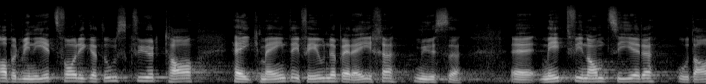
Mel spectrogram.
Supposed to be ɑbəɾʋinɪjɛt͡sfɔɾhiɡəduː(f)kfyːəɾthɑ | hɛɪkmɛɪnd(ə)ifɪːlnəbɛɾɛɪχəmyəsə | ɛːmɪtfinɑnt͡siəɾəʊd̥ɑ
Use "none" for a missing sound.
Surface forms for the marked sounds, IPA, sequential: s, ə

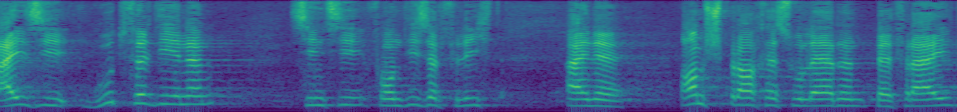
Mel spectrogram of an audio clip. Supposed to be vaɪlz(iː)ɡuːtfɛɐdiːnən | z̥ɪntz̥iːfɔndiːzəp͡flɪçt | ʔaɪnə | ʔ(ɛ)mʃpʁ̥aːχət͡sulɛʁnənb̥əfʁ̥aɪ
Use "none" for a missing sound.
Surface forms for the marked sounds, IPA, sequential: iː, a

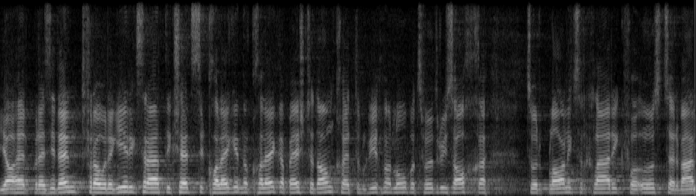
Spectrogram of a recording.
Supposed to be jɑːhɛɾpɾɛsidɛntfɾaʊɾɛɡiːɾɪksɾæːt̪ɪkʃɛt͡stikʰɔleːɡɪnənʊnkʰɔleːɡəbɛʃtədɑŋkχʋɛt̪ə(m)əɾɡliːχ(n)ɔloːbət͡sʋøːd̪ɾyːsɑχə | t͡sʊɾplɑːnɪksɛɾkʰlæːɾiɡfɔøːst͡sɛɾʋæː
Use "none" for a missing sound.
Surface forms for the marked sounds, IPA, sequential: m, n

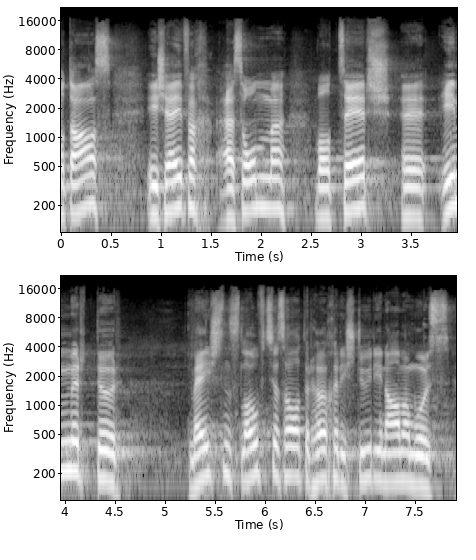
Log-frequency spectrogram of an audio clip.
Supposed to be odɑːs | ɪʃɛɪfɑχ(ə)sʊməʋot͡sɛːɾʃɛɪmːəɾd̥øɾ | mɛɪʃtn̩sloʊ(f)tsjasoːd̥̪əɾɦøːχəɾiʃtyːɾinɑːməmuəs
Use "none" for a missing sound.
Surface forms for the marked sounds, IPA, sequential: ə, f

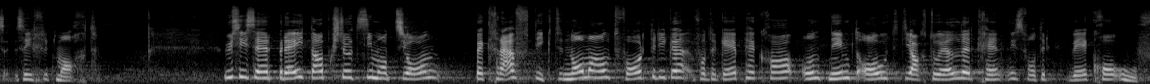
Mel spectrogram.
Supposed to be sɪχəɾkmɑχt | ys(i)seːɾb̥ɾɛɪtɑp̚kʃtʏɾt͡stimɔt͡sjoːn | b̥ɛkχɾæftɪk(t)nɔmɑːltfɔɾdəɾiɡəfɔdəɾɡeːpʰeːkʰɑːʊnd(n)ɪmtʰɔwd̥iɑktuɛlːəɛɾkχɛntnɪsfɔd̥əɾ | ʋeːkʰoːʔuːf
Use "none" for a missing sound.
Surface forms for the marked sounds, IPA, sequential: i, t, n

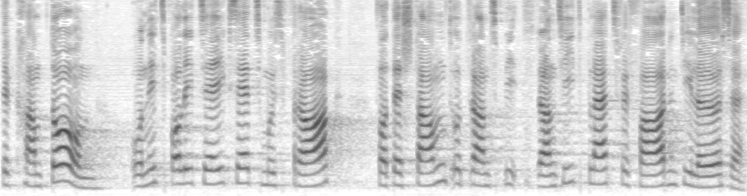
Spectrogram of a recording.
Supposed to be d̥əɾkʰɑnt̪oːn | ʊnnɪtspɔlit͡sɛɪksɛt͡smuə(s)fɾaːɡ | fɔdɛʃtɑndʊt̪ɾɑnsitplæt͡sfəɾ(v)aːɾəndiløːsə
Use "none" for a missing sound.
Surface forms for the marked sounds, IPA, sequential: s, f

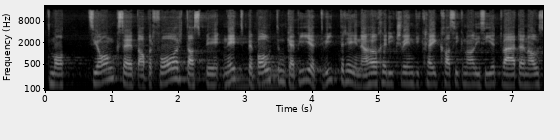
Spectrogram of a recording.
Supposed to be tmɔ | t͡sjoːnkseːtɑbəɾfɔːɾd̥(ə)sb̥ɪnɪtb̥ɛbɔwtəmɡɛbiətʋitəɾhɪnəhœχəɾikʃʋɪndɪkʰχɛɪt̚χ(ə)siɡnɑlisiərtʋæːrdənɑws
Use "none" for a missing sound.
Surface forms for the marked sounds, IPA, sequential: ɑ, ɑ

